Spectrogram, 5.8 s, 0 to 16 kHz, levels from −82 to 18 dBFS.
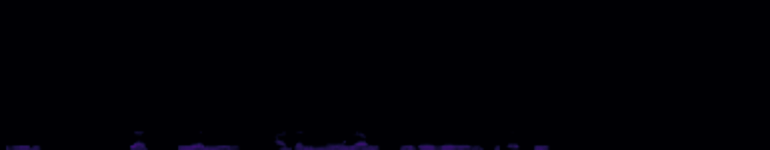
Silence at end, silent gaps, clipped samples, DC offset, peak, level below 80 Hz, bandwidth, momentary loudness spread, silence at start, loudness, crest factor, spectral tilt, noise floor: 1.65 s; 0.34-0.96 s, 1.12-1.32 s, 1.80-2.05 s, 2.86-2.98 s, 3.63-3.68 s, 3.91-3.98 s; under 0.1%; under 0.1%; -54 dBFS; under -90 dBFS; 4.3 kHz; 1 LU; 0.05 s; -69 LUFS; 18 dB; -6.5 dB/octave; under -90 dBFS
